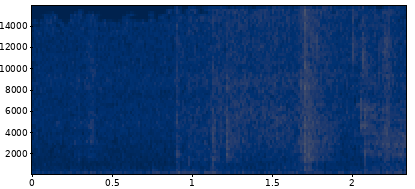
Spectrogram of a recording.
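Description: A few faint soft ticks from a hand moving on and off a card on a tabletop, about a second in and again near the end.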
